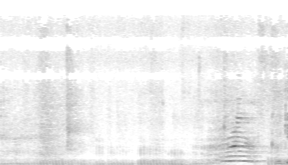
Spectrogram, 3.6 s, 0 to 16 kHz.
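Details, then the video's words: F2 Savannah cat, excited and greeting her returning owner after missing him, purring as a low steady rumble, then giving one rising harmonic meow near the end, with a woman talking softly in between. "F2 Savannah Cat Zara Meows And Purrs Because She Missed Her Daddy!"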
